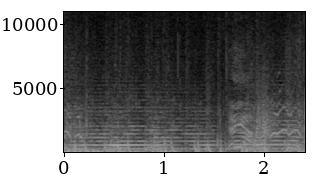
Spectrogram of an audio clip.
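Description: Epona, the horse in the Zelda game Twilight Princess, trots with steady clip-clop hoofbeats and lets out a loud whinny near the end, over layered game music.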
